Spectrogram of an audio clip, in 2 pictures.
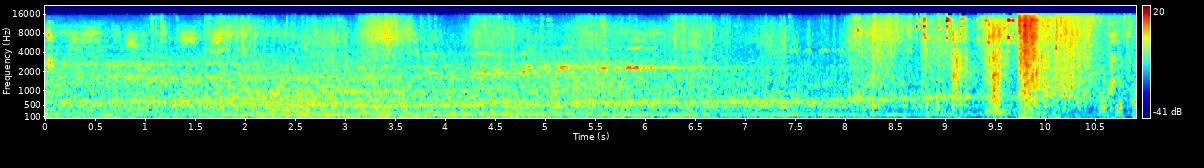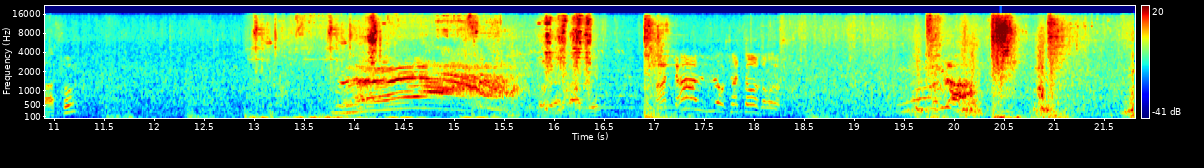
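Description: A stream of water flows and splashes steadily.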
